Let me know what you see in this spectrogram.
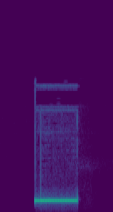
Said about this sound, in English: And we'll all have to hear the phone being rung because he's using a new system.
